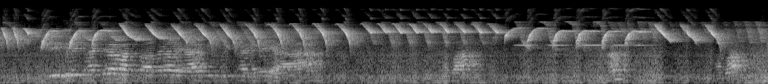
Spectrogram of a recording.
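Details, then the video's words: A panda-marked Iranian canary delivers a continuous song of fast, repeated downslurred chips in rolling trills, with shifts in speed and faint lower twittering underneath. "Kenari Rasmi Iran Panda Simetris Mewah Durasi Panjang Anti Ruji"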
